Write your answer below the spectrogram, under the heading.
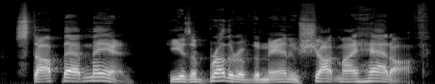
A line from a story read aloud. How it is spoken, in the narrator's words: Detective Arthur shouted to him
